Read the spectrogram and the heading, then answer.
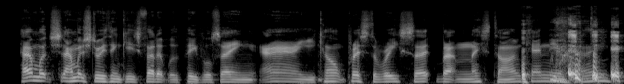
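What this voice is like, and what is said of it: Techie, nerdy character voice. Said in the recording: “Is that northern accent again? ... No, that was more of a sort of techie, kind of nerdy.”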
